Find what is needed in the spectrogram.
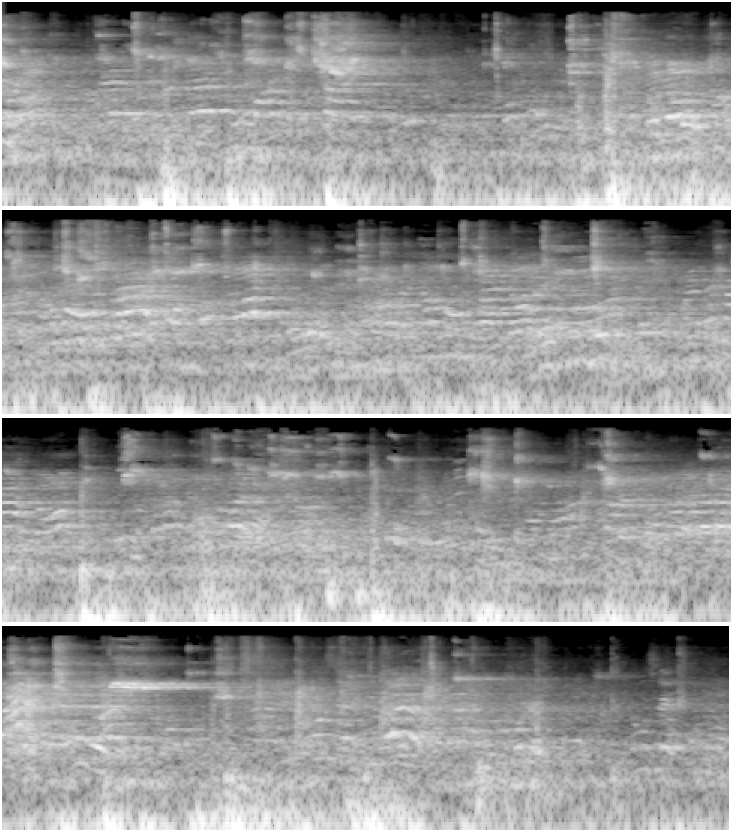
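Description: Basketball bouncing on a hardwood gym floor during play, repeated thuds echoing in a large hall, with indistinct players' and spectators' voices.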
